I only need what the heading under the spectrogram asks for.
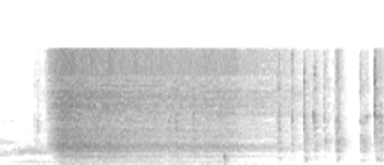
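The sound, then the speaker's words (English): Typing on a computer keyboard, a quick run of light key clicks that follows a broad, breathy hiss. “Man, look at you type.”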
